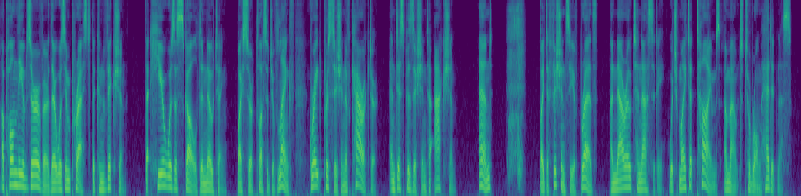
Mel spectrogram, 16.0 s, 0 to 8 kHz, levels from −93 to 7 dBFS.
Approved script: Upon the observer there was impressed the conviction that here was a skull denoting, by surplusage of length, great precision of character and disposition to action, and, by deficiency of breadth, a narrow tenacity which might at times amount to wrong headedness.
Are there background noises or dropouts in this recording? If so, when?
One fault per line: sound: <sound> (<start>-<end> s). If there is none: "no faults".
sound: sniff (10.1-10.5 s)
